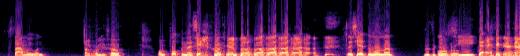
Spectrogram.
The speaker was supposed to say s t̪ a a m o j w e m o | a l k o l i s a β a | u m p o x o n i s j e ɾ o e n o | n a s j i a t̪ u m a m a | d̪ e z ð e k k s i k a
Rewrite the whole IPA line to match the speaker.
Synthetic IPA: s t̪ a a m u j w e n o | a l k o l i s a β a | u m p o k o n a s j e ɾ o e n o | n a s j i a t̪ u m a m a | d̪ e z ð e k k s i k a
